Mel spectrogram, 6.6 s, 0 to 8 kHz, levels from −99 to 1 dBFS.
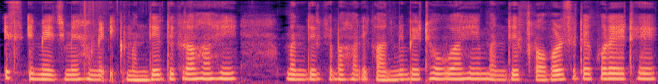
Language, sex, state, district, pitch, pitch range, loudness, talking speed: Hindi, female, Madhya Pradesh, Bhopal, 175 Hz, 170-190 Hz, -17 LUFS, 200 wpm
